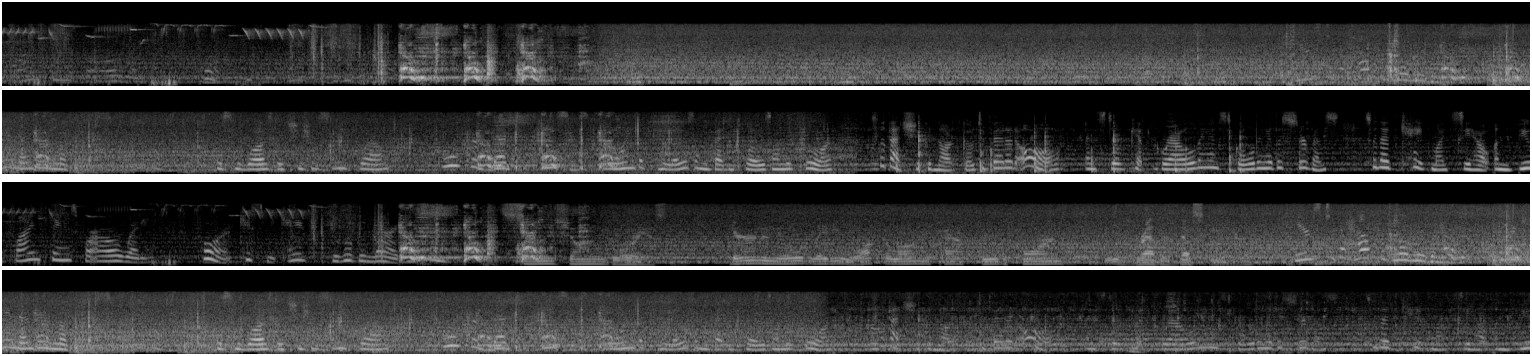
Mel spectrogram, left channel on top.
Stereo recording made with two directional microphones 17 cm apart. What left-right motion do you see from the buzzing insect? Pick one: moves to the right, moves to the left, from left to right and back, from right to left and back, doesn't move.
moves to the right.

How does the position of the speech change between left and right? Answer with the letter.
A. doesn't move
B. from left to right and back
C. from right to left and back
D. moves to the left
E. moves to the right
D.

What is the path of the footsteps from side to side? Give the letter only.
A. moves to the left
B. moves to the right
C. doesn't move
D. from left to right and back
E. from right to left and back
D.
